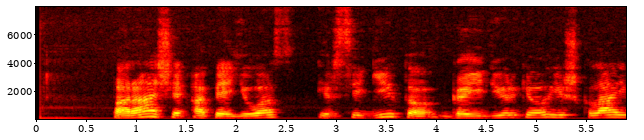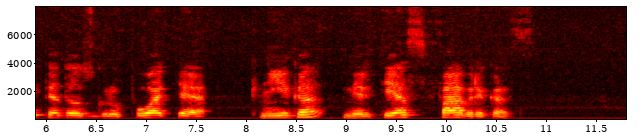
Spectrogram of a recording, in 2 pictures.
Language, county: Lithuanian, Panevėžys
